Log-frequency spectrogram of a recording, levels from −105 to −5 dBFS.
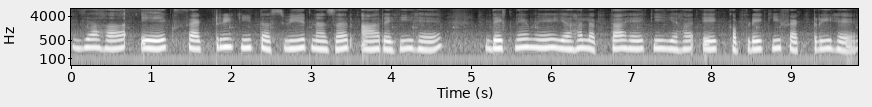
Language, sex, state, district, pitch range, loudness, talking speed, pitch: Hindi, female, Chhattisgarh, Jashpur, 230-255 Hz, -16 LUFS, 130 wpm, 240 Hz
